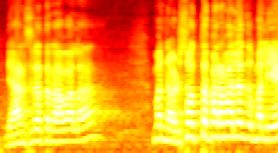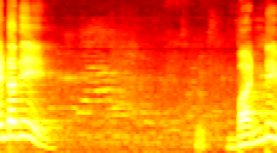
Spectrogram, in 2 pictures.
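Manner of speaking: normal talking voice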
